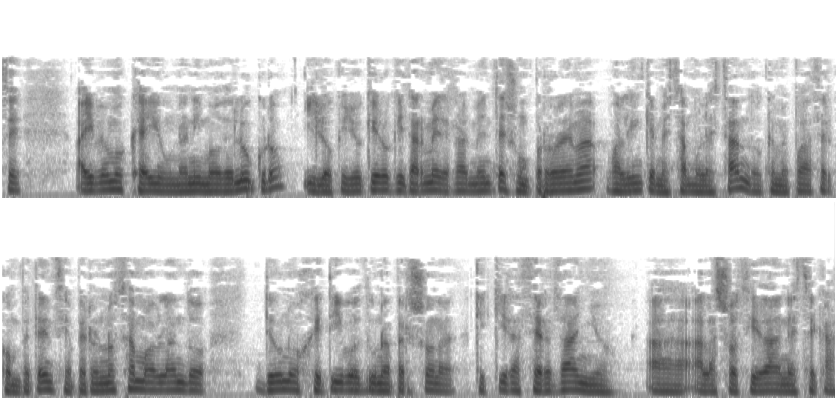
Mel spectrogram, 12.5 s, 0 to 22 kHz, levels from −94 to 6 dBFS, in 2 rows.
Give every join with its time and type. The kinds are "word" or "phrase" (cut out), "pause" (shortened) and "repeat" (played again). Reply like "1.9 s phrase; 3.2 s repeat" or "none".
2.2 s pause; 9.7 s pause; 11.0 s pause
